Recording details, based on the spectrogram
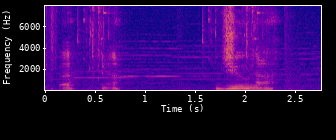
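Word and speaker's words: Junah: not you you know Juna I keep accidentally calling her Yuna my brain is pronouncing the J as a as a y essentially I bet there's treasure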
